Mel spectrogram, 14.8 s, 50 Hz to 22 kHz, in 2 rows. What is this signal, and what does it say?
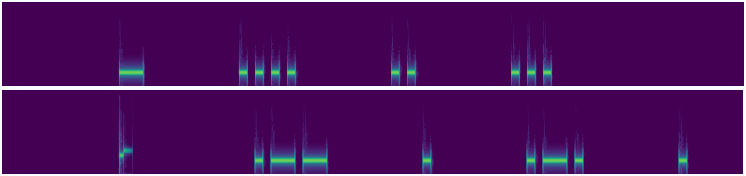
Morse code, heard as a keyed tone, about 15 wpm, spaced as for 7 wpm, 700 Hz. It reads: THIS WERE
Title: 4x Character Spacing - Top 100 Words - 15wpm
